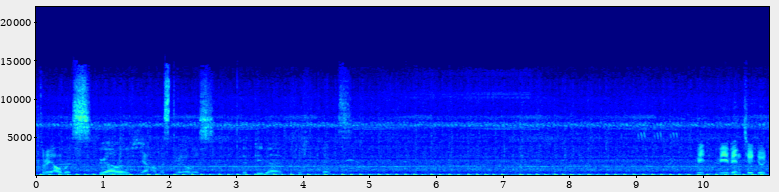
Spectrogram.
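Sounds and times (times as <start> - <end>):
motorbike engine idling: 0.0 - 11.0.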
